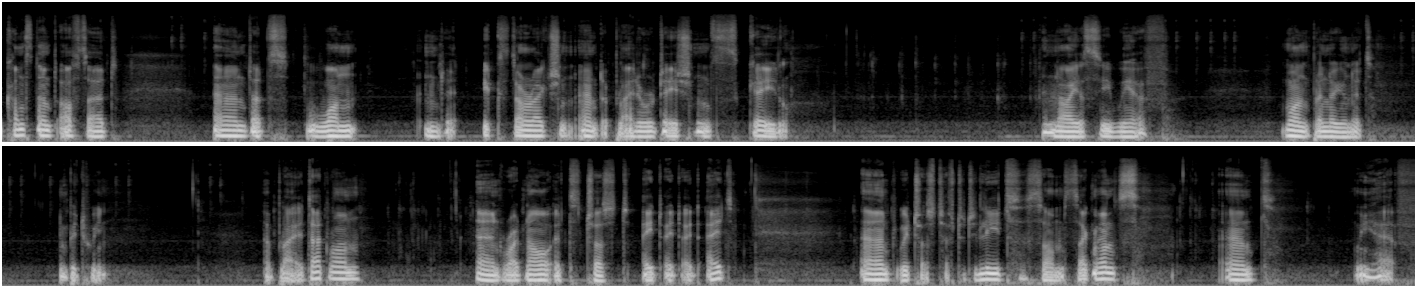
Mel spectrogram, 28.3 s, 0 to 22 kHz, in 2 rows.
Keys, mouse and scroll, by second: 4.7 ctrl+a, 6.3 ctrl+a, 8.4-10.6 drag, 8.8 ctrl+a, 10.1 ctrl+s, 13.0-16.6 drag, 23.0 Tab, 23.3 a, 24.2 l, 25.1 Delete, 28.1-28.2 typing.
